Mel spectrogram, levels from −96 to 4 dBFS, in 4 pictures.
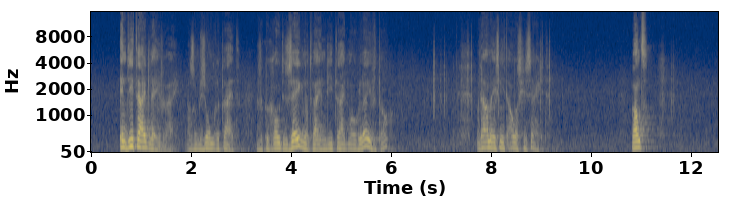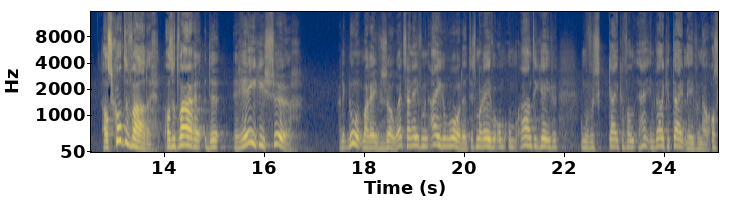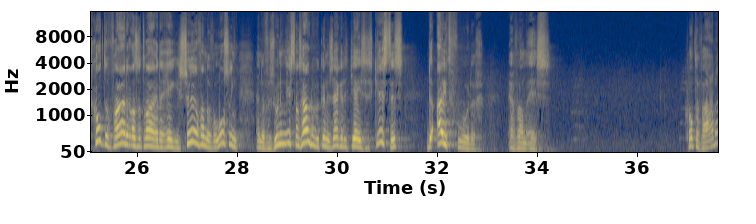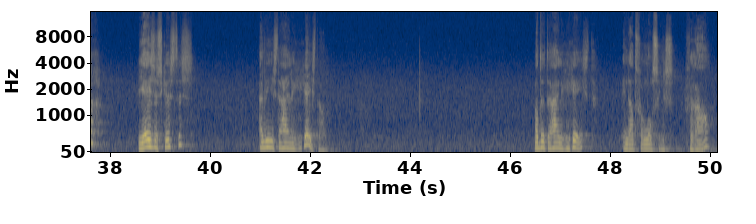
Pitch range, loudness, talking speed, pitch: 140-200 Hz, -21 LUFS, 145 wpm, 170 Hz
